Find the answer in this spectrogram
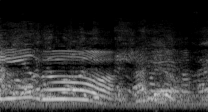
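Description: People's voices talking excitedly, one voice drawing out a long call that falls away about a second in.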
